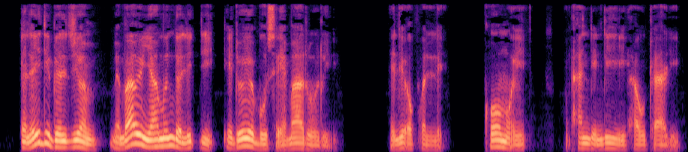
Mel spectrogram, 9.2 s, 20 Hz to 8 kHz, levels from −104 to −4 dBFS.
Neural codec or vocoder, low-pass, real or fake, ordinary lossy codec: codec, 16 kHz, 8 kbps, FunCodec, trained on LibriTTS, 25 frames a second; 7.2 kHz; fake; MP3, 48 kbps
